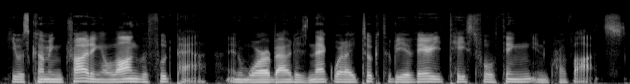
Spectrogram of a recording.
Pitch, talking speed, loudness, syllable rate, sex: 115 Hz, 230 wpm, -19 LUFS, 5.2 syllables/s, male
